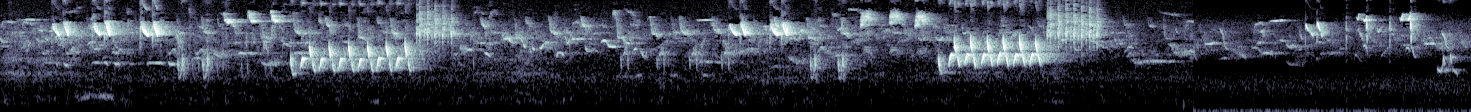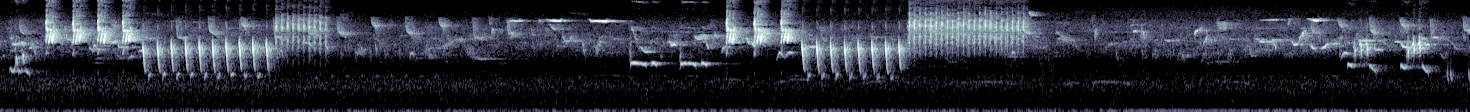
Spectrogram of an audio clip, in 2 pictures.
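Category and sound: bird, nightingale song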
